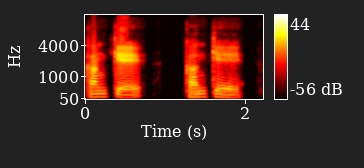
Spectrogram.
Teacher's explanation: So here, with kanke, right, that in is this underspecified nasal, but because it's followed by a velar stop, the K sound, it assimilates to the velar place of articulation, becoming a velar nasal. So kanke, kanke.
